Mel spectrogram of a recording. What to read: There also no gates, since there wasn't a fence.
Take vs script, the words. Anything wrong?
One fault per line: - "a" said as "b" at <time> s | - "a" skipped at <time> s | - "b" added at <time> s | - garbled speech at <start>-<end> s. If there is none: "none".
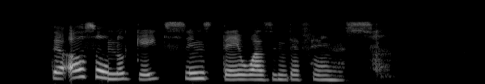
none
